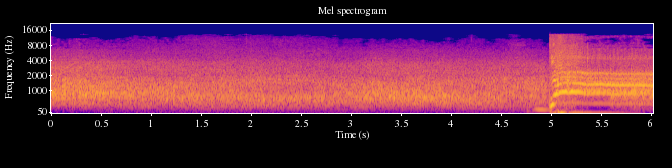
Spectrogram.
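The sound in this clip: A church audience shouts together during a prayer service, making a dense, sustained roar of many voices for about five seconds. A louder single voice then breaks in abruptly.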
